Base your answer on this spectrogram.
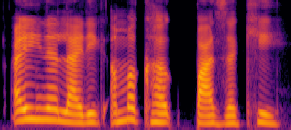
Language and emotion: Manipuri, neutral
